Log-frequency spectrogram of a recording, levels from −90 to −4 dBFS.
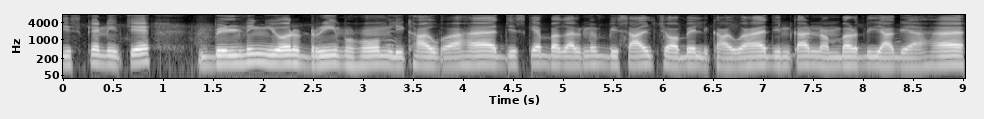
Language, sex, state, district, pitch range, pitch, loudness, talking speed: Hindi, male, Jharkhand, Garhwa, 120-130 Hz, 125 Hz, -16 LUFS, 145 wpm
